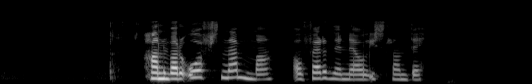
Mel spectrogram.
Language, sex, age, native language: Icelandic, female, 20-29, Icelandic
